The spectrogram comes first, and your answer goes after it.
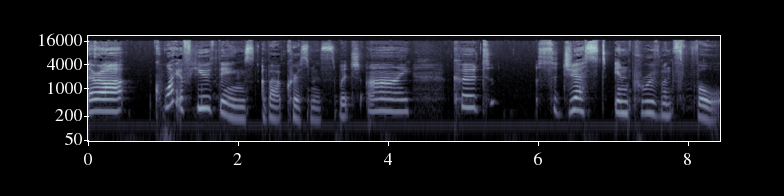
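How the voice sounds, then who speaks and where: A woman speaks very slowly in a British accent. Her voice is high, with very wide pitch swings. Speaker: podcast host. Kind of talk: solo monologue podcast. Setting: at home. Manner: loud.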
